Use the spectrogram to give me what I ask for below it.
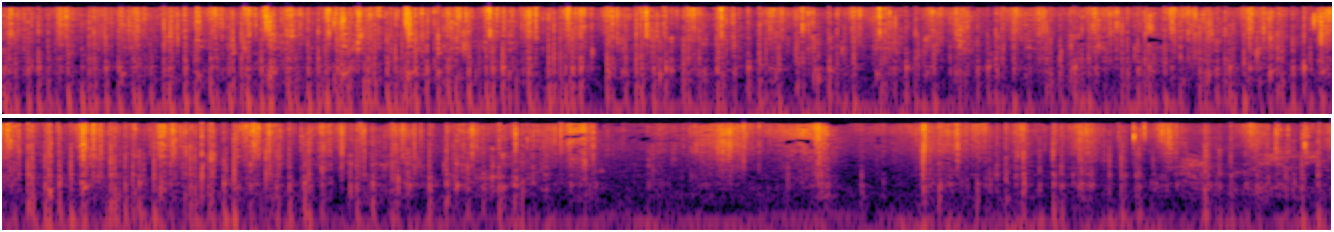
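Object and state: Rubber toy football.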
